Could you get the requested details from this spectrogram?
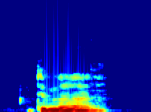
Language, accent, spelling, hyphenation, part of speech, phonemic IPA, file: English, Southern England, demur, de‧mur, verb / noun, /dɪˈmɜː/, LL-Q1860 (eng)-demur.wav
- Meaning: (verb) Chiefly followed by to, and sometimes by at or on: to object or be reluctant; to balk, to take exception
